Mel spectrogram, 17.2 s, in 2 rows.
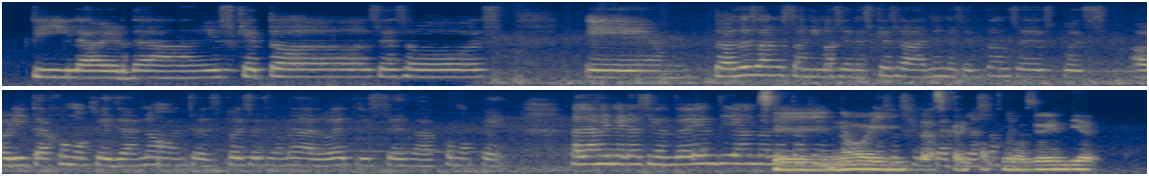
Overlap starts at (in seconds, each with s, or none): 14.3 s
